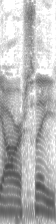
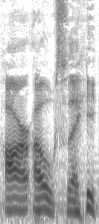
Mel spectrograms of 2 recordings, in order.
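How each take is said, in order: First: It is said as two letters, R C. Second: An extra 'oh' sound comes between R and C. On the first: This is how the aunt never said it. "she'd never say R C" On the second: This is how the aunt always said it. "She'd say R O C"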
